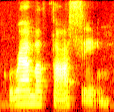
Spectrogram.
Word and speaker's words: Ramaphosa: Now I want to say his name, and I think it's pronounced Ramaphosa.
